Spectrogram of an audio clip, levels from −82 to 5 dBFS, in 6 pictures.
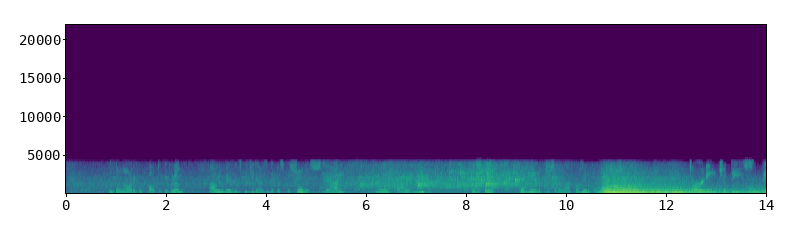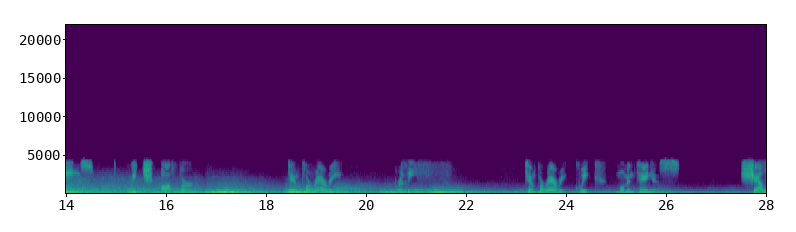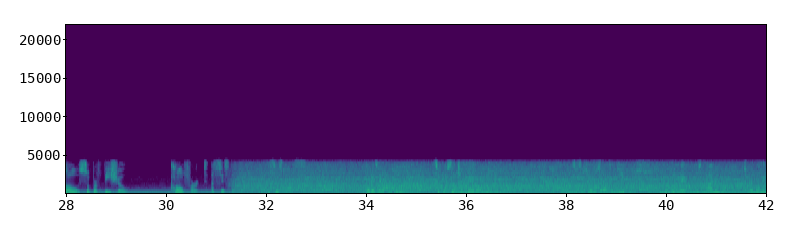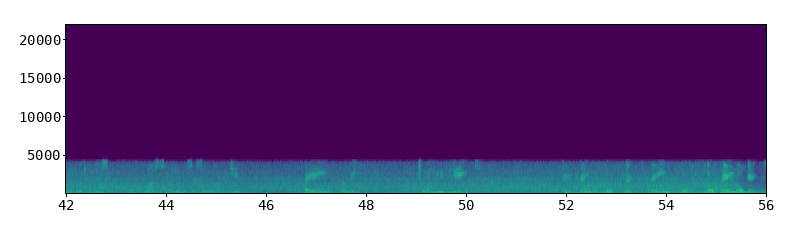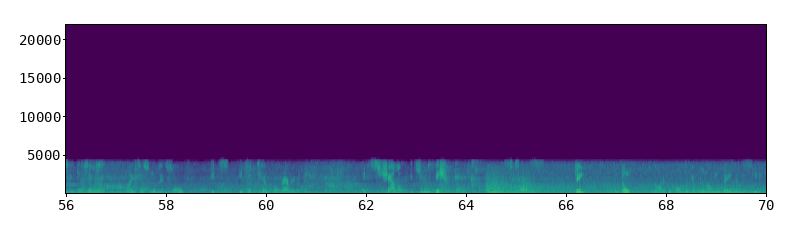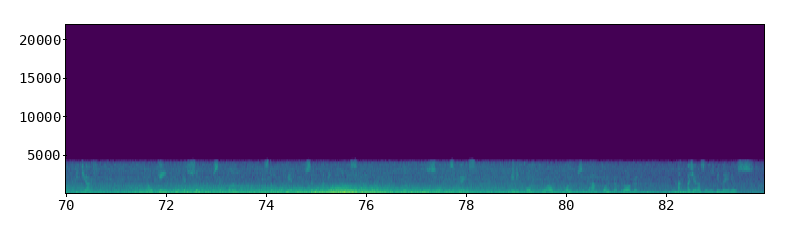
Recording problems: high frequencies cut off; severe; nothing above 4 kHz
rain or running water; very loud; throughout; 5 dB above the speech
electrical hum; faint; throughout; 50 Hz, 20 dB below the speech

